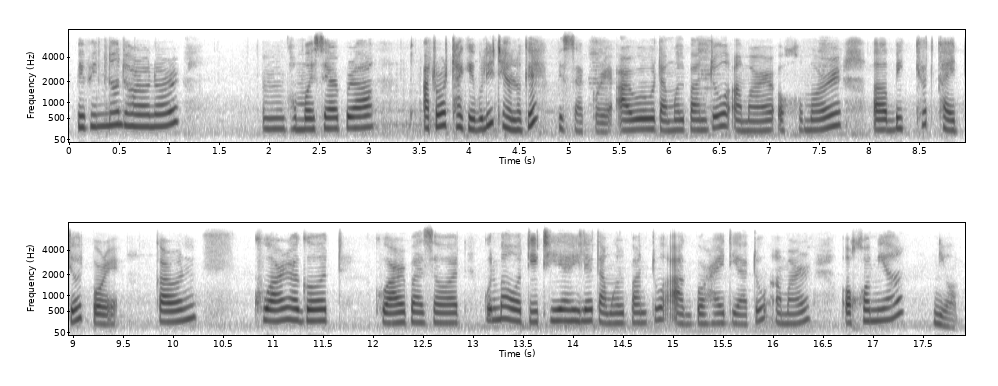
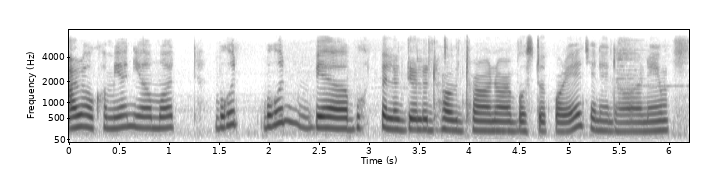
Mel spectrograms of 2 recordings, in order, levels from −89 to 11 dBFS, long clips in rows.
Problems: none marked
